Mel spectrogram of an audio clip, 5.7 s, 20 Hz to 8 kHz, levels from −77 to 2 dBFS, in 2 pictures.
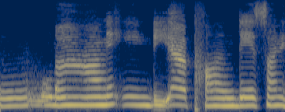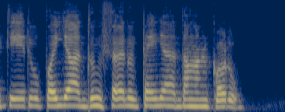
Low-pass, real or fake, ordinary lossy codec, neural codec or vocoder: none; fake; none; codec, 16 kHz, 0.5 kbps, X-Codec, HuBERT features, trained on general audio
